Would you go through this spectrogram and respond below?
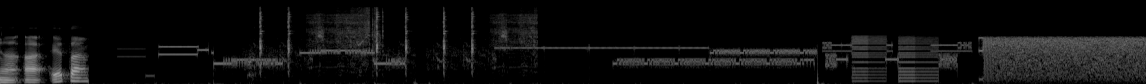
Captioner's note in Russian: звук интернет-соединения старого модема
